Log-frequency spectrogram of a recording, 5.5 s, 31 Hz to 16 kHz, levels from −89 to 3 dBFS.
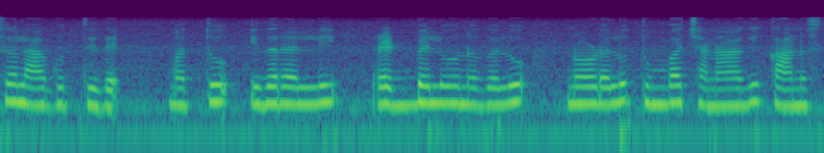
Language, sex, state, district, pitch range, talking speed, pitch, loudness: Kannada, female, Karnataka, Belgaum, 220-245 Hz, 100 wpm, 230 Hz, -22 LUFS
